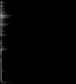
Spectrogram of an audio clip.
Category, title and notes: Sound effects > Other mechanisms, engines, machines
Metal Hit 01
Recorded in my Dad's garage with a Zoom H4N, 2017.
hit, sample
